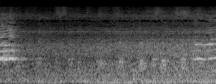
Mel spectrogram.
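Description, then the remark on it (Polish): A hen cackles repeatedly after laying an egg, heard through an opened soundproof door, her excited clucks faint against a steady rumbling background noise. “słyszałeś kurę?”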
